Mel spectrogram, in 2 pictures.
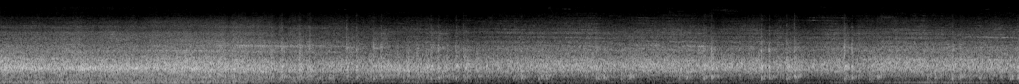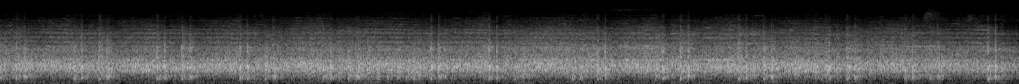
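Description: JR Freight EH800 electric locomotive and its container wagons passing at high speed. The locomotive's rush is loudest in the first couple of seconds, then the wagon wheels keep up a steady, rhythmic clickety-clack on the rails.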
